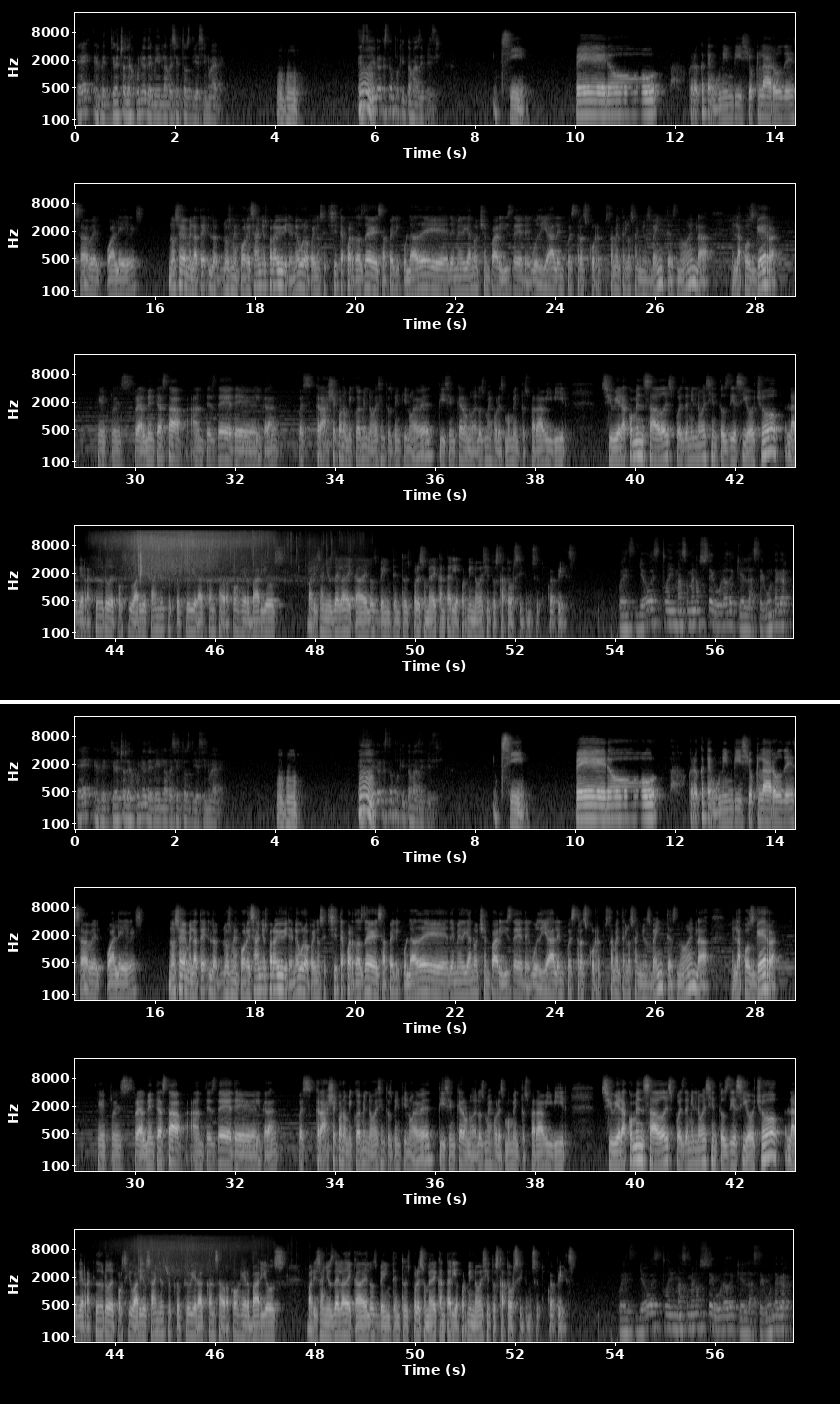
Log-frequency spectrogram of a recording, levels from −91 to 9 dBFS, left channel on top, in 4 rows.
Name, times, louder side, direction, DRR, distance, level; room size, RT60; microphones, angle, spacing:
voice 1, 0.0-2.9 5.6-7.3 54.1-57.4, left 1 dB, 25° left, 3 dB, 4.1 m, -46 dB
voice 2, 4.0-4.4 5.7-6.0 8.4-9.0 10.0-11.6 11.9-15.7 16.3-27.1 27.5-28.4 29.2-32.9 33.3-39.0 39.3-47.4 47.8-53.2, right 4 dB, 40° right, 16 dB, 0.6 m, -35 dB
sound 1, 17.5-34.7, equal, ahead, 1.7 m, -59 dB
sound 2, 43.4-49.0, left 14 dB, 50° left, 0.7 m, -45 dB
22.0 x 7.6 x 4.9 m, 0.42 s
head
